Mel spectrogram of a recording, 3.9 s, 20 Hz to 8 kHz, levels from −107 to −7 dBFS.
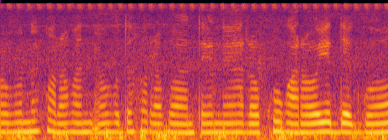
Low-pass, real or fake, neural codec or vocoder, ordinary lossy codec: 7.2 kHz; real; none; MP3, 64 kbps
